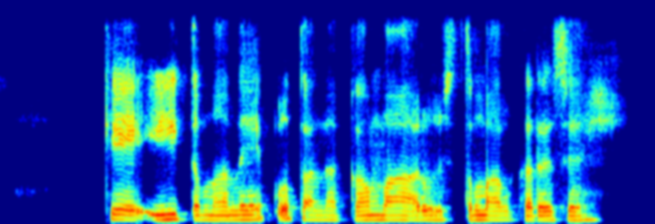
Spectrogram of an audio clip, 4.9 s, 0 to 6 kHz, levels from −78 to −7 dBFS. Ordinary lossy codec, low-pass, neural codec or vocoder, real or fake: AAC, 48 kbps; 5.4 kHz; codec, 16 kHz, 2 kbps, X-Codec, HuBERT features, trained on general audio; fake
